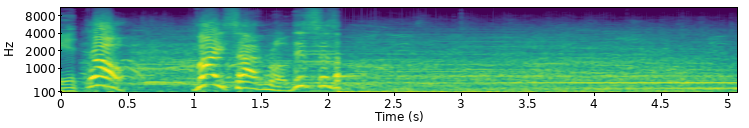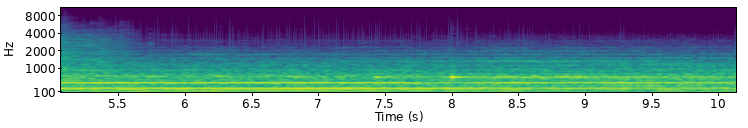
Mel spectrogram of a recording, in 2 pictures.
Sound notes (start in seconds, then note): 2.2 crowd booing; 3.6 lighthearted music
